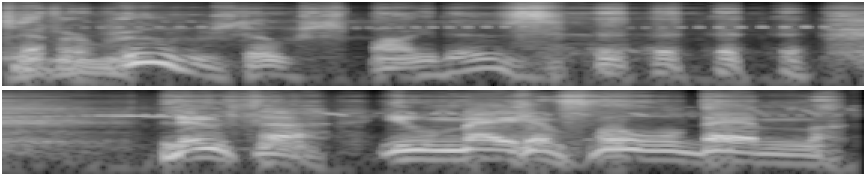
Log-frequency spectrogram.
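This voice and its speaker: A man's voice: on the high side, expressive, slow pace, vocal fry, noisy background, exaggerated voice. An actor playing a sly, menacing pursuer in a video game, brooding and theatrical as he muses to himself. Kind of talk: video game cutscene acting.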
